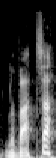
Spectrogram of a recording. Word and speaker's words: Lavazza: Ooh, Lavazza? Is that how you say it? Yeah. Two Z's is a T.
